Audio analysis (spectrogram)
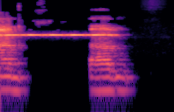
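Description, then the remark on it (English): A steady, high-pitched electronic alarm tone rings continuously for over a second, partly overlapped by bursts of speech at the start and near the end before stopping abruptly. “There's a, there's an alarm in the background.”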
